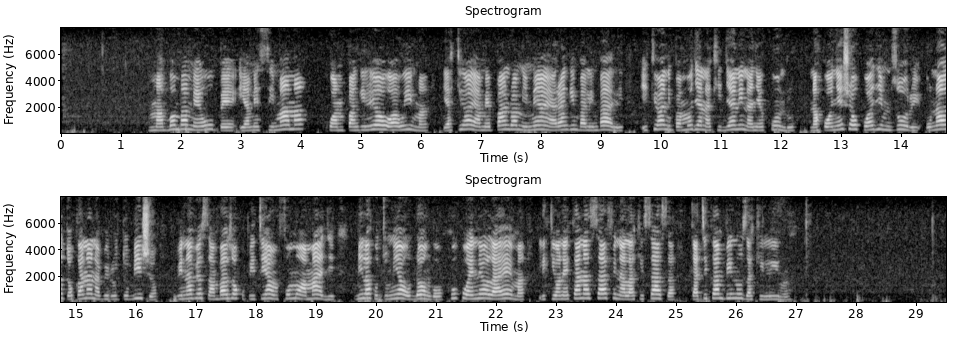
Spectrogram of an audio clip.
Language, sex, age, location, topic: Swahili, male, 25-35, Dar es Salaam, agriculture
